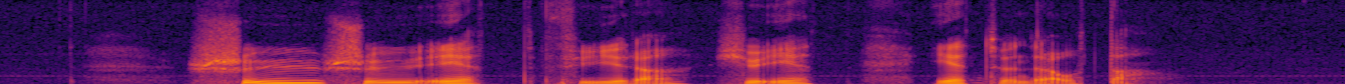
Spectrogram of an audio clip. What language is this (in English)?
Swedish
